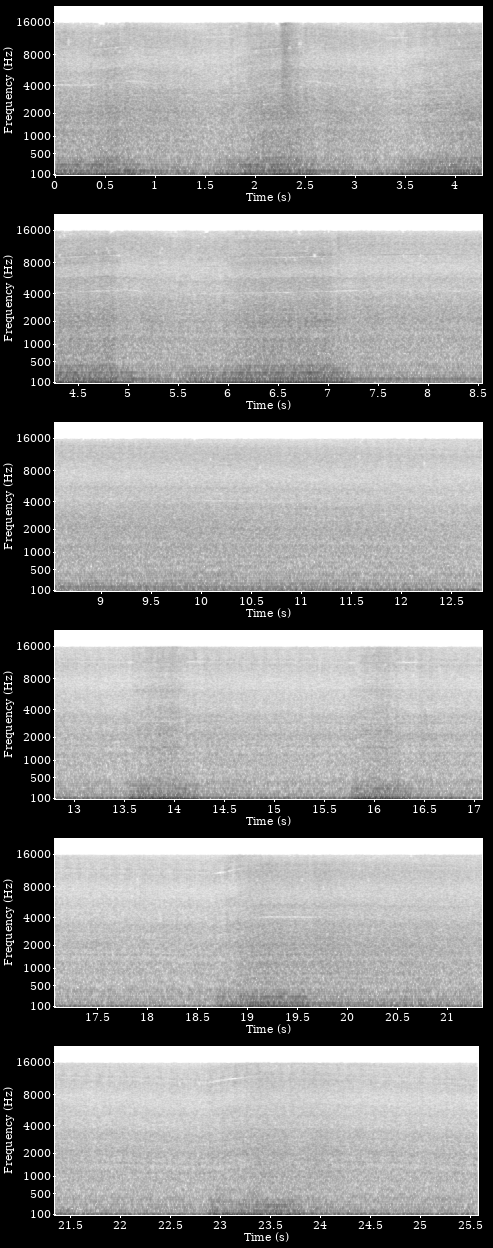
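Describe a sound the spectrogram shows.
A truck engine rumbles steadily, rising and falling in bursts.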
